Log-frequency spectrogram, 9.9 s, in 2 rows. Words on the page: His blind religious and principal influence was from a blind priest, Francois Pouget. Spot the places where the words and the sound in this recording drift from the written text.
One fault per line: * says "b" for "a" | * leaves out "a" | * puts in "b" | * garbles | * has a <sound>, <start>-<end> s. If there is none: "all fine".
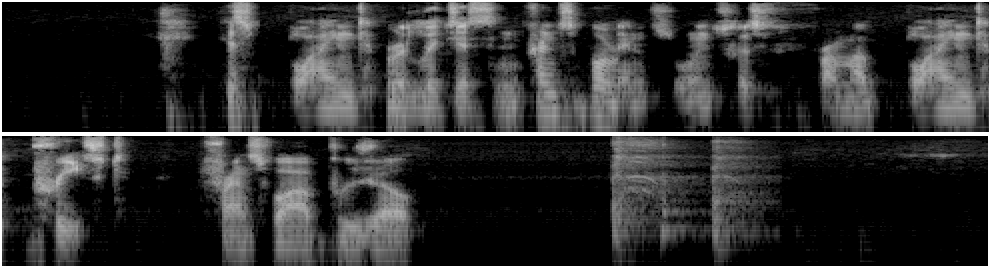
* has a cough, 8.0-8.8 s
